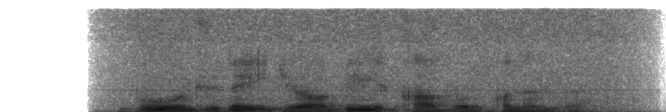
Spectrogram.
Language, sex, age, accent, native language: Uzbek, male, 12-17, Jizzax, Uzbek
